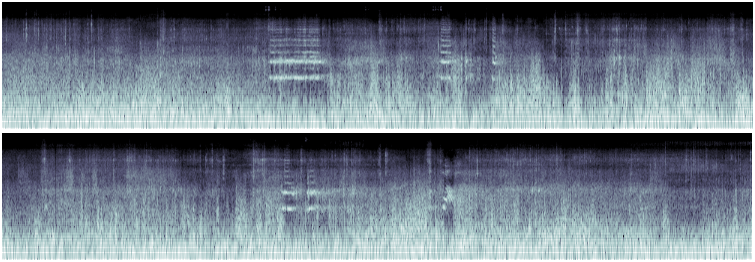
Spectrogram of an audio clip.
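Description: Wind buffeting the microphone of a bike-mounted action camera, mixed with a downhill mountain bike's tyres and frame rattling over a rocky dirt trail, loud and steady throughout. Short pitched tones break through about five seconds in, near nine seconds and again around twenty-one seconds.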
